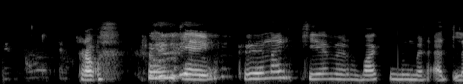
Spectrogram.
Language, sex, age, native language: Icelandic, female, 15, Icelandic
